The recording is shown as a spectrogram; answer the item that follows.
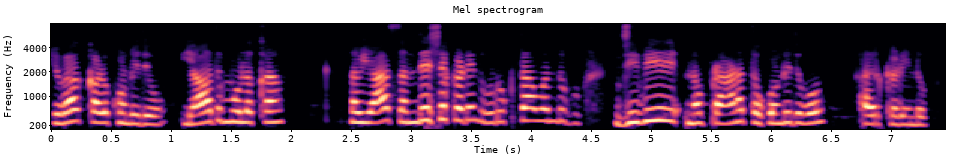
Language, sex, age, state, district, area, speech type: Kannada, female, 30-45, Karnataka, Bidar, rural, spontaneous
